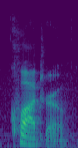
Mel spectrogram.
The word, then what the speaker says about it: quadro: always silent and then q u is always pronounced like the qu in quest so Quadro that means picture R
